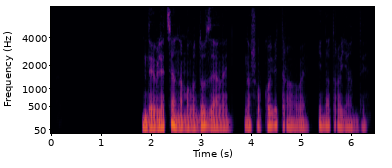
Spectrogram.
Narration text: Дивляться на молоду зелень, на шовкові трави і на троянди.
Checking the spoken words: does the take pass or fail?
pass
